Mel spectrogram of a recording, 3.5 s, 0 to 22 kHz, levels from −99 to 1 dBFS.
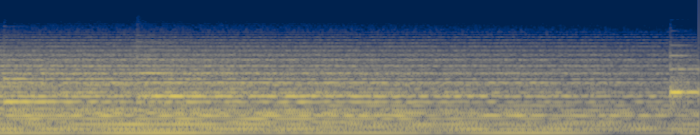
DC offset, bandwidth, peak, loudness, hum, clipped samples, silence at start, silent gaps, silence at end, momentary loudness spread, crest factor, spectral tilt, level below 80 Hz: under 0.1%; 8.2 kHz; -6 dBFS; -20 LUFS; none; under 0.1%; 0 s; none; 0 s; 7 LU; 14 dB; -6.5 dB/octave; -36 dBFS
